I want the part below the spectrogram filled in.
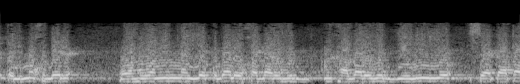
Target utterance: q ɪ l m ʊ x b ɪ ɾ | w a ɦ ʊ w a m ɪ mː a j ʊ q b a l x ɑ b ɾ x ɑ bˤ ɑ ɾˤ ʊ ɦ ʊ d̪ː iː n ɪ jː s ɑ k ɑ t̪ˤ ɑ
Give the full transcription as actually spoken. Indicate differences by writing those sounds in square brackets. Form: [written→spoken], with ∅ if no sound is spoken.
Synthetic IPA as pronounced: q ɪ l m ʊ x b ɪ ɾ | w a ɦ ʊ w a m ɪ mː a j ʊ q b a l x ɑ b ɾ x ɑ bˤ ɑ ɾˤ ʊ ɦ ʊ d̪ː iː n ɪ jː s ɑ k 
